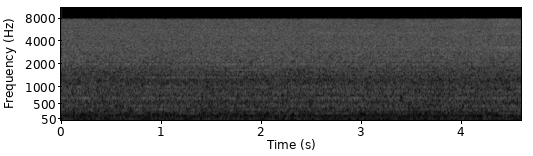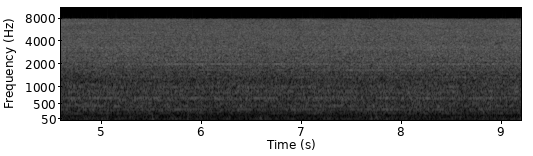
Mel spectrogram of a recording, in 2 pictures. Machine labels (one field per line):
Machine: fan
